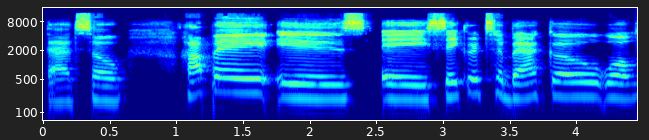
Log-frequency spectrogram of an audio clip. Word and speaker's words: rapé: And sometimes it's spelled RAPE with an with an accent over the E, rapé or hape.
